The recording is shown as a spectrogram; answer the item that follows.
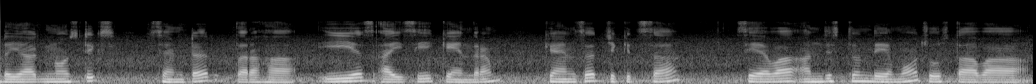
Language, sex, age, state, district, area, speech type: Telugu, male, 45-60, Andhra Pradesh, East Godavari, urban, read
